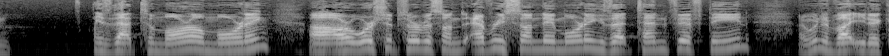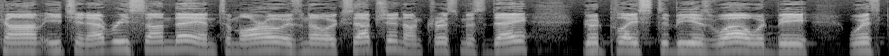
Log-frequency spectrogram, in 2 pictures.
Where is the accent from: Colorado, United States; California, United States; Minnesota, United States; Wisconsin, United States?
Minnesota, United States; I was born and raised in Minnesota.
